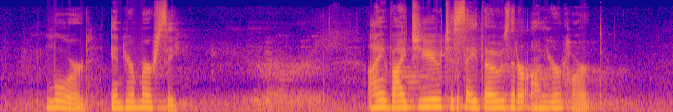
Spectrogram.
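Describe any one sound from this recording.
A woman reads aloud into a microphone in a large echoing hall.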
